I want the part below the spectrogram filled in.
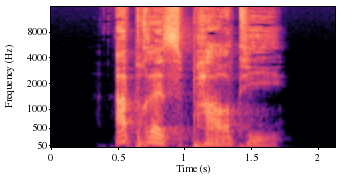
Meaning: farewell party held before the demolition of a building
- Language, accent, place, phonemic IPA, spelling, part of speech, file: German, Germany, Berlin, /ˈaprɪspaːɐ̯ti/, Abrissparty, noun, De-Abrissparty.ogg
